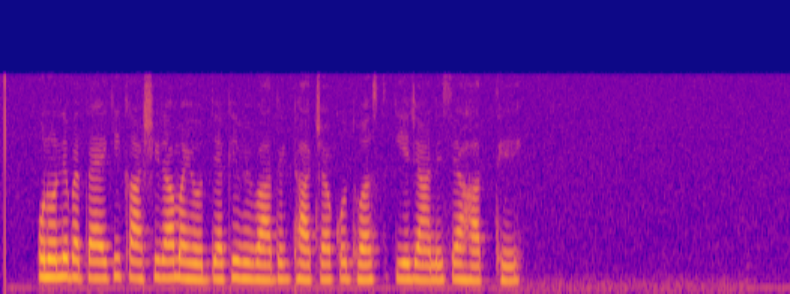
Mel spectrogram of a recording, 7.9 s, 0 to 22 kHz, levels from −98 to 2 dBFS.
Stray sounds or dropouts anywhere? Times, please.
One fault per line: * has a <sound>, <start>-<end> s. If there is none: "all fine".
all fine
